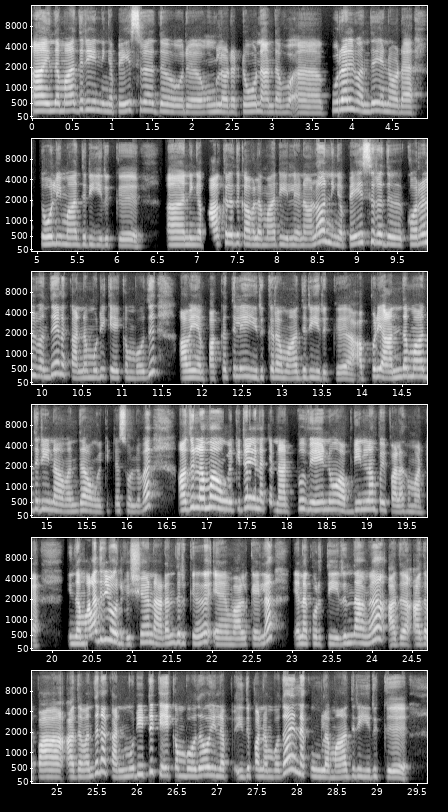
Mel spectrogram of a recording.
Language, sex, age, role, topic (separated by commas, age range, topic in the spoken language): Tamil, female, 25-29, guest, புதிய இடத்திற்கு சென்றபோது புதிய நண்பர்களை உருவாக்க நீங்கள் என்ன செய்வீர்கள்?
